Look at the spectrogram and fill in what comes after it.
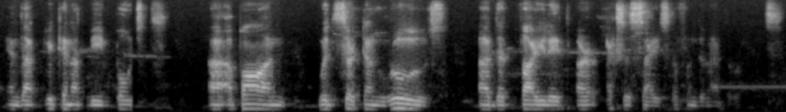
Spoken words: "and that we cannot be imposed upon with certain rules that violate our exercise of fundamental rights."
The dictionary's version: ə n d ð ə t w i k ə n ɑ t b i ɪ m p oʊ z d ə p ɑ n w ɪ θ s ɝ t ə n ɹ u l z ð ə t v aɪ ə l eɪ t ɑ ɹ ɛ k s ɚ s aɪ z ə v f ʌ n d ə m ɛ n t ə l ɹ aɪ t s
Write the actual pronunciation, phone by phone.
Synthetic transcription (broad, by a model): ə n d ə t w i k ə n ɑ t b i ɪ m p oʊ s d ə p ɑ n w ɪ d s ɝ t ə n ɹ u l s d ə t v aɪ ə l eɪ t ɑ ɹ ɛ k s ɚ s aɪ s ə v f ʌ n d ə m ɛ n t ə l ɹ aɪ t s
